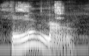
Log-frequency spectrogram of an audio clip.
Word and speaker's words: Le Mans: In France, it is said as Le Mans. Yes, the S is silent here.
